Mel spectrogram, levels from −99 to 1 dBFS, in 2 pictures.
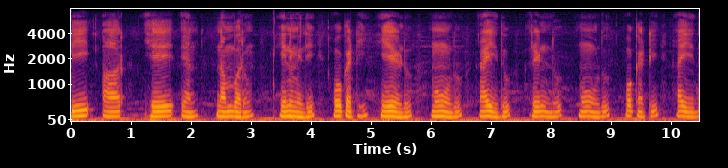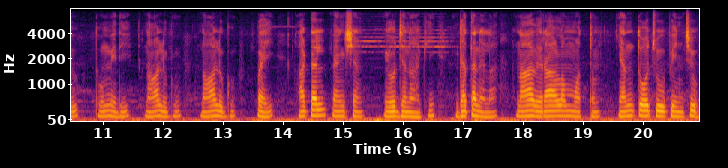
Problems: background sounds at intervals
